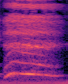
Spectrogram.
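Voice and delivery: sharp, high, thrilled gasp; excited gasp. Retold or imitated. Fan hearing from her celebrity crush, excited gasp. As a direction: gasp like you can't believe it. Reacting to celebrity birthday wish.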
